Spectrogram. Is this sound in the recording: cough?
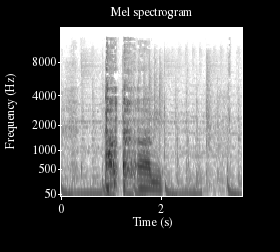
yes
